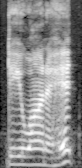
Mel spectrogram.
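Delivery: low, easygoing Sasquatch voice; lightly voiced laid-back Bigfoot. A narrator's reading. Sasquatch offers pipe.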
